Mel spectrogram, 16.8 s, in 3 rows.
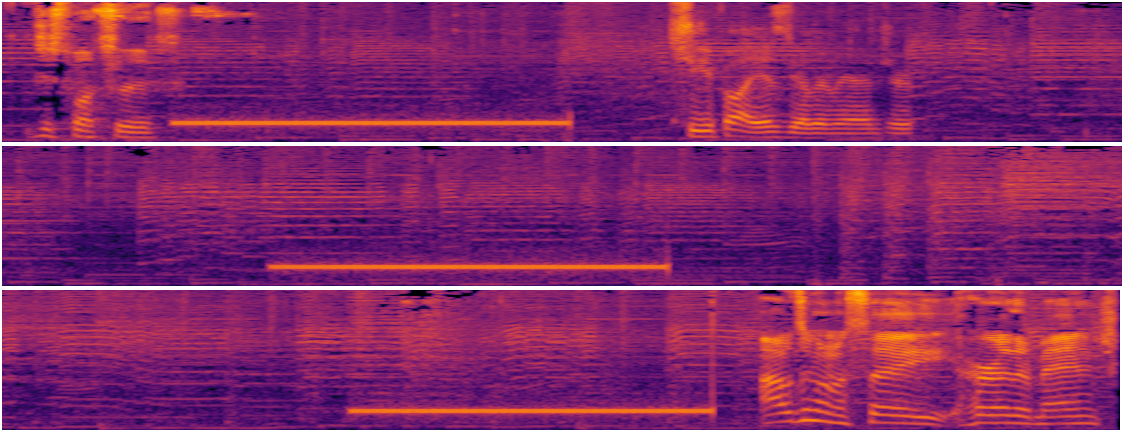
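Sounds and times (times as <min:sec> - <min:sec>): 
speech: 0:00.2 - 0:01.0, 0:03.4 - 0:04.8, 0:15.0 - 0:16.7
telephone call ringback tones: 0:00.9 - 0:02.9, 0:06.9 - 0:09.0, 0:13.0 - 0:14.8.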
